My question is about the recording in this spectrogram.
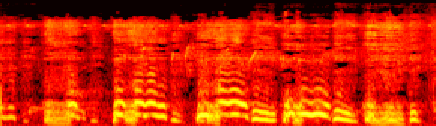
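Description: Chimpanzee hooting: a loud series of hoots, each rising and falling in pitch, coming quicker near the end.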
